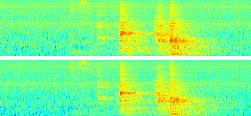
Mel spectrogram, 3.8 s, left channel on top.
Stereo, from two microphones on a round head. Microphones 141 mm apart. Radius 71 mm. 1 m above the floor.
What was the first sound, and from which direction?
Keys jangling, 10° right (ahead or behind).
